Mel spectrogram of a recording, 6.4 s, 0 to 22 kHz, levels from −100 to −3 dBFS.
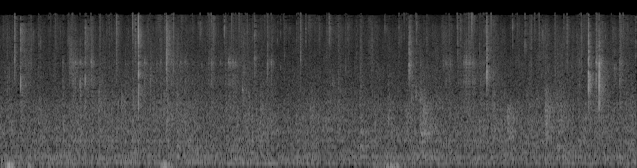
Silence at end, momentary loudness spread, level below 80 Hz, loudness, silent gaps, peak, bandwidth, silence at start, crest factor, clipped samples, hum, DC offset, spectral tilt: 0 s; 9 LU; -62 dBFS; -46 LUFS; none; -12 dBFS; 17 kHz; 0 s; 36 dB; under 0.1%; none; under 0.1%; -1.5 dB/octave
